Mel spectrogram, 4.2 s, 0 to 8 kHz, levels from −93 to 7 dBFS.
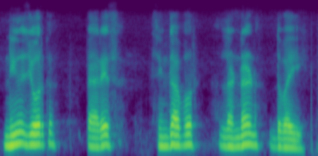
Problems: constant background noise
